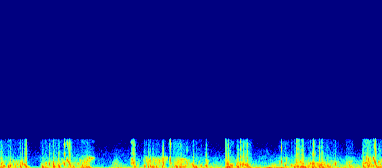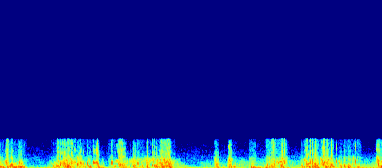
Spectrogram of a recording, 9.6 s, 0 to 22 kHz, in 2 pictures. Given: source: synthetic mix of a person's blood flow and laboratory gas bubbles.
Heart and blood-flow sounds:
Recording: Doppler ultrasound of blood flow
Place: subclavian vein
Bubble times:
0.00-0.38 s: bubbles
0.49-1.20 s: bubbles
1.62-2.63 s: bubbles
2.82-3.17 s: bubbles
3.48-4.23 s: bubbles
4.31-4.43 s: bubbles
4.53-5.12 s: bubbles
5.41-6.08 s: bubbles
6.13-6.97 s: bubbles
7.43-7.75 s: bubbles
7.88-8.39 s: bubbles
8.54-9.29 s: bubbles
9.46-9.56 s: bubbles
From the record:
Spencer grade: 4 (maximum detectable bubble signal sounding continuously throughout systole and diastole of every cardiac period, and overriding the amplitude of the normal cardiac signals)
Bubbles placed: anywhere in the cardiac cycle

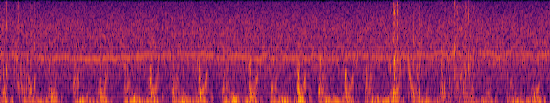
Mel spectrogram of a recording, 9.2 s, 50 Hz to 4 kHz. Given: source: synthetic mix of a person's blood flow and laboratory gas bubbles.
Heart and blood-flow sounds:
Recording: Doppler ultrasound of blood flow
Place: precordium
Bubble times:
0.00-0.67 s: bubbles
6.49-6.69 s: bubbles
6.79-7.04 s: bubbles
7.31-7.92 s: bubbles
From the record:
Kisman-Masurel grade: 222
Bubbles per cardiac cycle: several, 3 to 8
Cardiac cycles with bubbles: 10 to 50%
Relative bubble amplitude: moderate (0.250 to 0.450)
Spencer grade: 2 (many but less than half of the cardiac periods contain bubble signals, singularly or in groups)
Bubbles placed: anywhere in the cardiac cycle

